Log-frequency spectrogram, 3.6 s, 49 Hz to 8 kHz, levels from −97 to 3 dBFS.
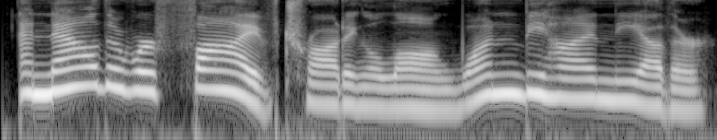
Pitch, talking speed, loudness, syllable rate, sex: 225 Hz, 185 wpm, -15 LUFS, 5.3 syllables/s, female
